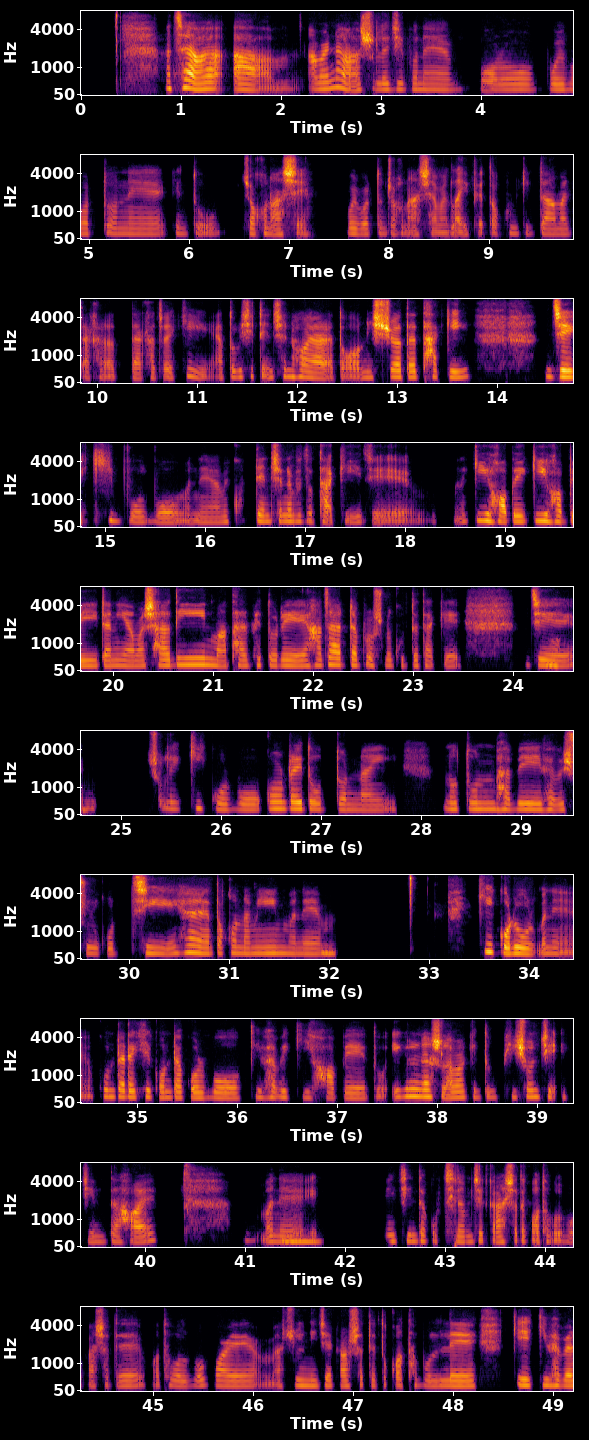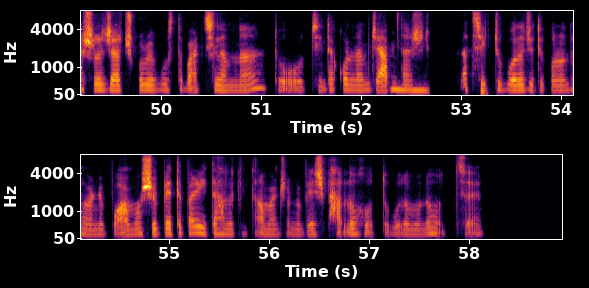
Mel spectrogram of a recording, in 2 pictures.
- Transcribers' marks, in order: lip smack; tsk; tapping
- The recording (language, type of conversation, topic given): Bengali, advice, বড় জীবনের পরিবর্তনের সঙ্গে মানিয়ে নিতে আপনার উদ্বেগ ও অনিশ্চয়তা কেমন ছিল?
